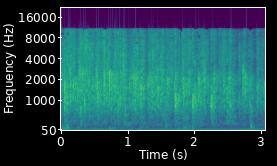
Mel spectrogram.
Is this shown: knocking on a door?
no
